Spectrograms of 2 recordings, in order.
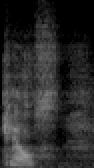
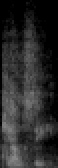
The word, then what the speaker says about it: Kelce: that his brother's last name is actually Kels and not Kelsey.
